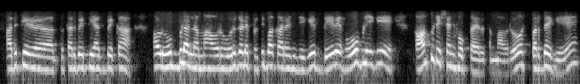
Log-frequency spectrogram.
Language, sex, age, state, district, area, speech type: Kannada, female, 60+, Karnataka, Bangalore Rural, rural, conversation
